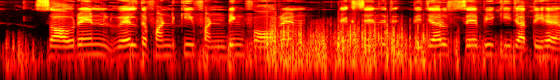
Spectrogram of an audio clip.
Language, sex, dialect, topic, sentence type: Hindi, male, Awadhi Bundeli, banking, statement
